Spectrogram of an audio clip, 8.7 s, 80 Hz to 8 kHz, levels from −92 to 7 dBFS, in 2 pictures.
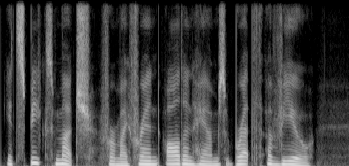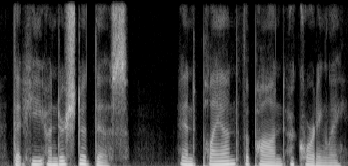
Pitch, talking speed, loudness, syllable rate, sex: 165 Hz, 130 wpm, -15 LUFS, 3.8 syllables/s, female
